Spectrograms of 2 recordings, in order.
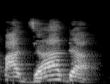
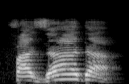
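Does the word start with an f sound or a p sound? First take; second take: p sound; f sound. First: The word starts with a p sound. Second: The word starts with an f sound.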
